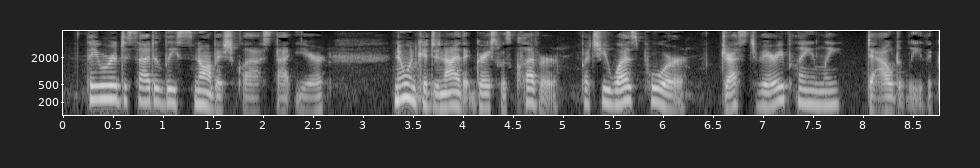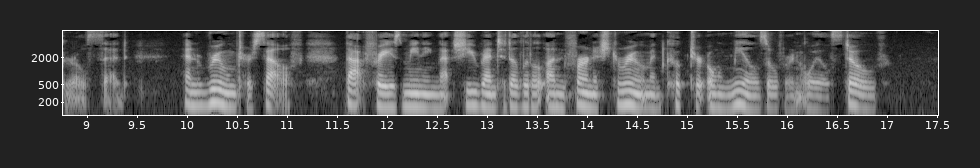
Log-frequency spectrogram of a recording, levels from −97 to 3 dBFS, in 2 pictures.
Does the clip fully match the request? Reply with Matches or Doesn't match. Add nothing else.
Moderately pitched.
Matches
